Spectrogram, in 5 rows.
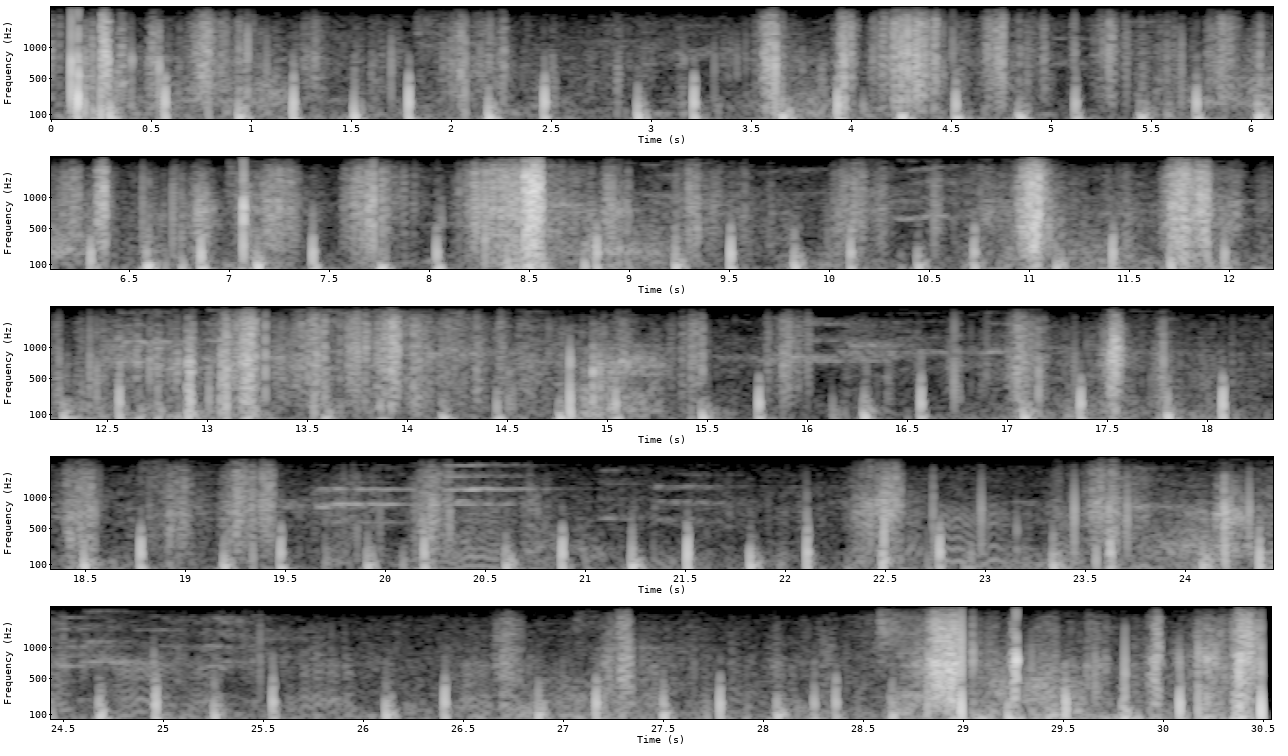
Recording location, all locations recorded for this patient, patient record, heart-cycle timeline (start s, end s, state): mitral valve (MV)
aortic valve (AV)+pulmonary valve (PV)+tricuspid valve (TV)+mitral valve (MV)
#Age: Child
#Sex: Male
#Height: 103.0 cm
#Weight: 18.8 kg
#Pregnancy status: False
#Murmur: Absent
#Murmur locations: nan
#Most audible location: nan
#Systolic murmur timing: nan
#Systolic murmur shape: nan
#Systolic murmur grading: nan
#Systolic murmur pitch: nan
#Systolic murmur quality: nan
#Diastolic murmur timing: nan
#Diastolic murmur shape: nan
#Diastolic murmur grading: nan
#Diastolic murmur pitch: nan
#Diastolic murmur quality: nan
#Outcome: Abnormal
#Campaign: 2014 screening campaign
0.00	17.78	unannotated
17.78	17.88	S1
17.88	18.06	systole
18.06	18.14	S2
18.14	18.46	diastole
18.46	18.58	S1
18.58	18.76	systole
18.76	18.84	S2
18.84	19.18	diastole
19.18	19.28	S1
19.28	19.46	systole
19.46	19.56	S2
19.56	19.88	diastole
19.88	20.00	S1
20.00	20.18	systole
20.18	20.26	S2
20.26	20.58	diastole
20.58	20.70	S1
20.70	20.86	systole
20.86	20.96	S2
20.96	21.22	diastole
21.22	21.32	S1
21.32	21.48	systole
21.48	21.58	S2
21.58	21.80	diastole
21.80	21.92	S1
21.92	22.08	systole
22.08	22.18	S2
22.18	22.45	diastole
22.45	30.54	unannotated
